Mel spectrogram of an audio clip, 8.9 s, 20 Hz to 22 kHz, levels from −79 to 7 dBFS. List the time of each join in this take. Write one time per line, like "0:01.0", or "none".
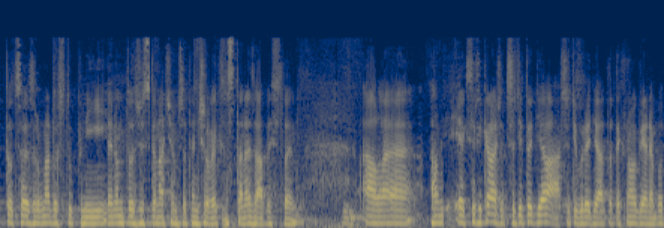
0:01.4
0:02.0
0:03.0
0:05.9
0:06.8
0:07.5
